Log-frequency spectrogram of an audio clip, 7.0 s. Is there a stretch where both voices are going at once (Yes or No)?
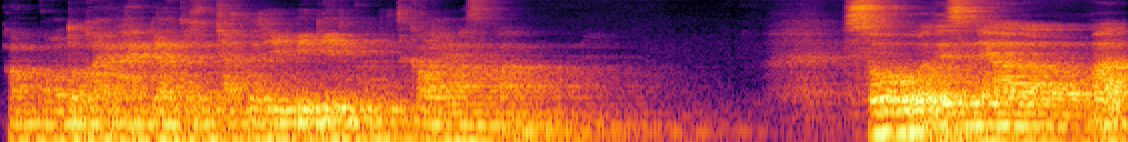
No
